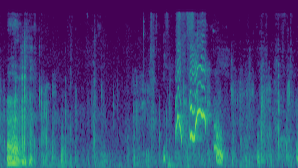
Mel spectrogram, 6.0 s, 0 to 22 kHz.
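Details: Australian Cattle Dog puppies, blue heelers born May 5, 2020, playing together in a pen; short low growls and a rising whiny yelp amid scuffling, with a woman's voice faintly nearby.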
